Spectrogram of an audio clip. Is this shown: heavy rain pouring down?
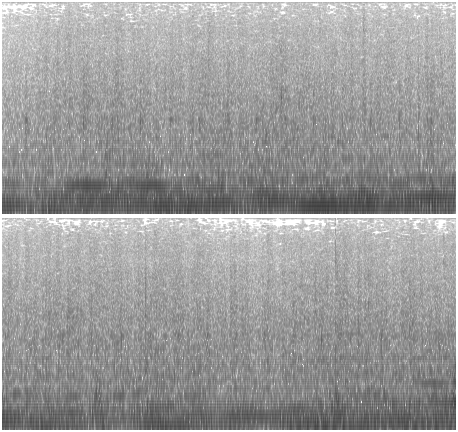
yes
